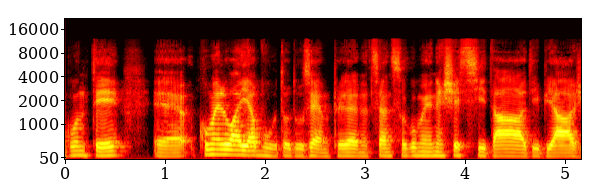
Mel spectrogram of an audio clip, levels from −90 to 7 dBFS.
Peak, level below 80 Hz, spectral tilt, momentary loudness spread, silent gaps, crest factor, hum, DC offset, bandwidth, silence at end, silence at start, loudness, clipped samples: -2 dBFS; -60 dBFS; -4.5 dB/octave; 10 LU; none; 16 dB; none; under 0.1%; 12.5 kHz; 0 s; 0 s; -18 LUFS; under 0.1%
